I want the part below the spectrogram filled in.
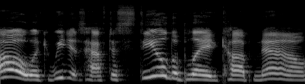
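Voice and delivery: put-on loud, offhand, blurted remark. Recapping a story where a character speaks within his dad's hearing: retelling someone speaking loudly. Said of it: "Cole is very loudly like".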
